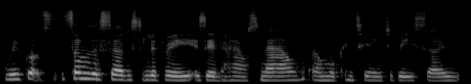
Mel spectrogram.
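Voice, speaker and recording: A woman's voice: medium pitch, steady tone, a little fast, dark tone, slight background noise. A woman, a council officer, answering briefly and to the point at a meeting.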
